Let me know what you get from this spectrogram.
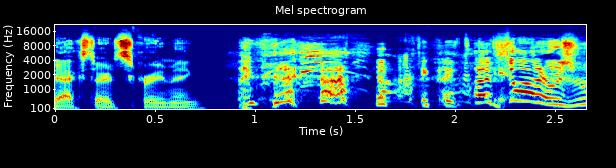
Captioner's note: laughs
